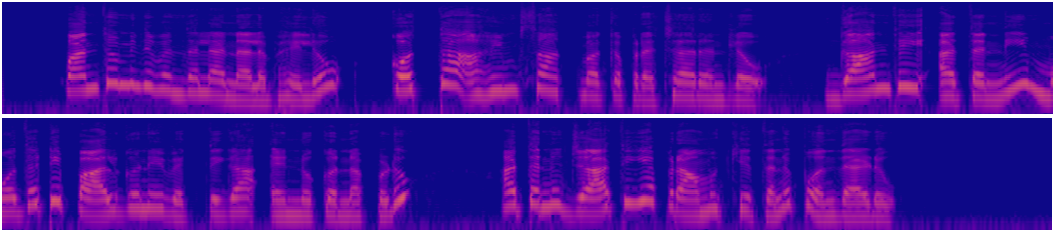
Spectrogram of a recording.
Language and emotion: Telugu, neutral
